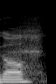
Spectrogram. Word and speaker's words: Donegal: Donegal.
